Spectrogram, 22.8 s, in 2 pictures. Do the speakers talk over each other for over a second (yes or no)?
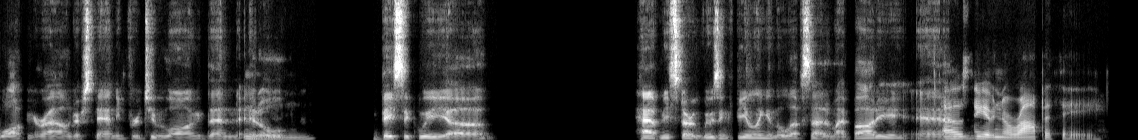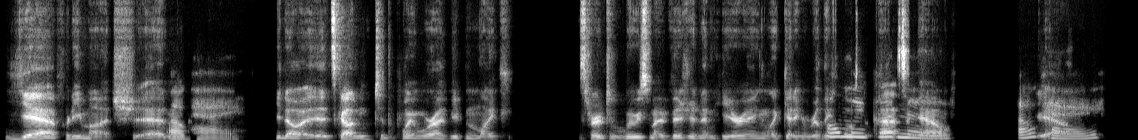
yes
